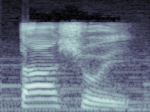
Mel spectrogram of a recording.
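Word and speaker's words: 大学: इसकी spelling note कर लीजिए, DAXUE, ताशोए। स्पेलिंग एक बार फिर सुन लीजिए, DAXUE।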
